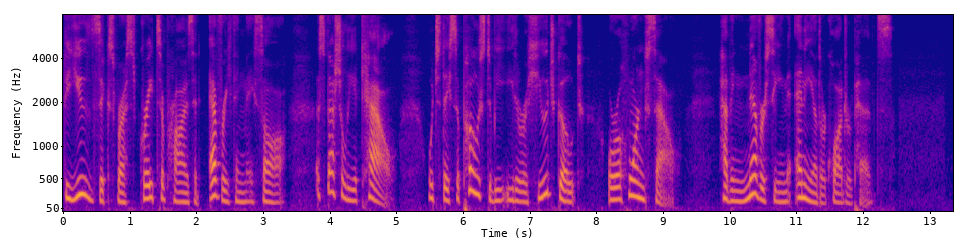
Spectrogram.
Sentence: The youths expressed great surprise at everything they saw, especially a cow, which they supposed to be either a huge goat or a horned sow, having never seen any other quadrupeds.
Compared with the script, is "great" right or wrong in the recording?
right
